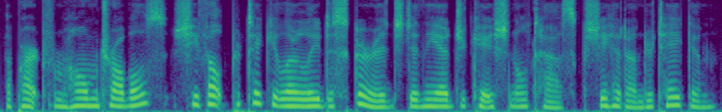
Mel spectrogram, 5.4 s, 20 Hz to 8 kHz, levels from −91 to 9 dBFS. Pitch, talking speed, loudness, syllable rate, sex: 185 Hz, 165 wpm, -16 LUFS, 5.9 syllables/s, female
